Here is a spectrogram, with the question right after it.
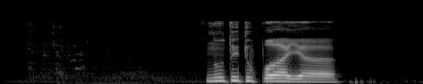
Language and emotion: Russian, angry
